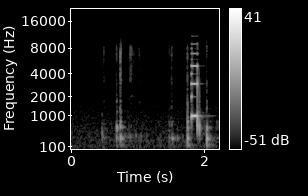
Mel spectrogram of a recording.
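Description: Midland WR-100 weather radio's keypad: a few soft button clicks, then one short electronic key beep near the end as a button is pressed.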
